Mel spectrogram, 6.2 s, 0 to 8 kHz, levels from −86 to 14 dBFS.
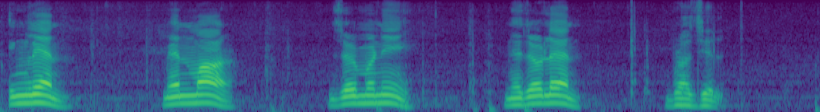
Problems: none marked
